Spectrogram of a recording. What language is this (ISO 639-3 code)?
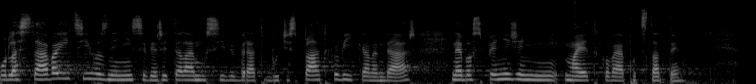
ces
